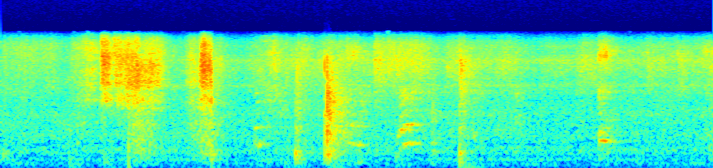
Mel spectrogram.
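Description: Small hands pat and thump on a soft floor mat as babies crawl.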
